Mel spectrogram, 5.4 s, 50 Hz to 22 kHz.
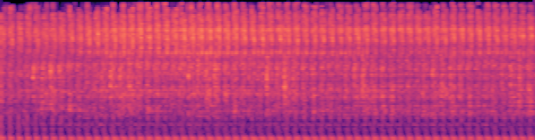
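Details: Yamaha YZF R125, previously run low on oil then topped up and now using more oil, runs and rides fine: steady idle with a faint scratchy/squelchy note every 4–5 engine pulses, louder and faster with revs; cause unknown.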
